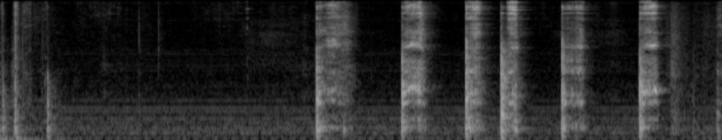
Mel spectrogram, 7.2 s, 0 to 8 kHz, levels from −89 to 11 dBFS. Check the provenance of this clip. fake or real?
real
